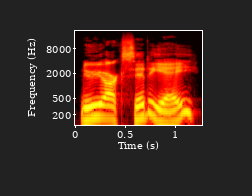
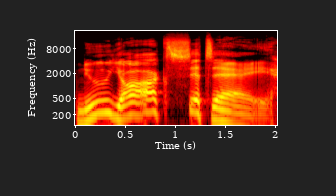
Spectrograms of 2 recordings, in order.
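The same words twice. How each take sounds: First: Lightly attempted Canadian accent with a tacked-on eh. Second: Stretched, slow New York City in a put-on accent; drawn-out New York accent. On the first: Shown as a demonstration. Co-host attempting the requested line, mock Canadian accent. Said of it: "say that in a Canadian accent". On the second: Guessing the band's real destination, drawn-out put-on accent. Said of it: "I need you to say that in a Canadian accent".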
